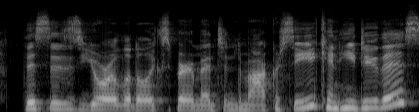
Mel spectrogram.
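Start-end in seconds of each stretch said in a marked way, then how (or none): none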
